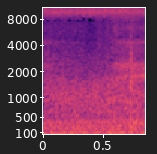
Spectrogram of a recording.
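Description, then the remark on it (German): A faint, steady chorus of crickets chirping shortly after 10 in the evening along a tree-lined avenue by the Neckar in Mannheim, a continuous high trilling hum with no voices present. “Man hört die Grillen zirpen.”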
